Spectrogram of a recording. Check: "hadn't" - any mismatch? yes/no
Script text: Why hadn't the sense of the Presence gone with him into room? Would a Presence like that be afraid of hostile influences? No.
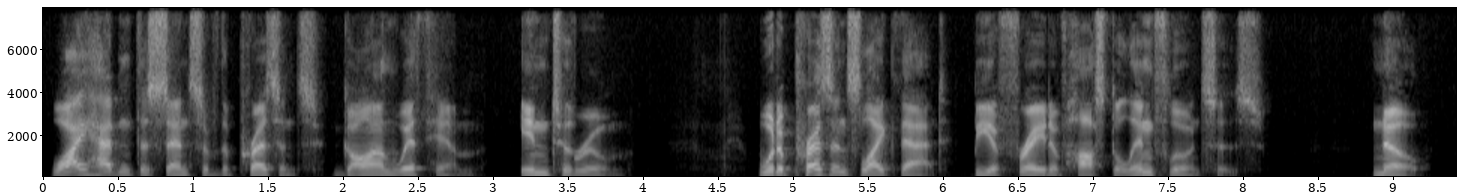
no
